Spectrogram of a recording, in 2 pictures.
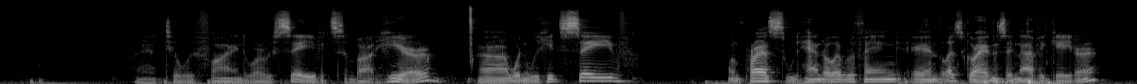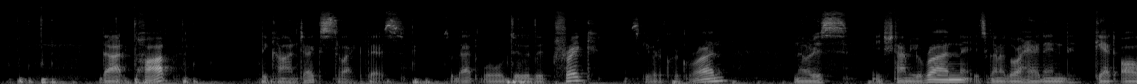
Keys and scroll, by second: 11.6 Return, 16.4 Return, 16.5 super+s, 18.1 ctrl+r.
